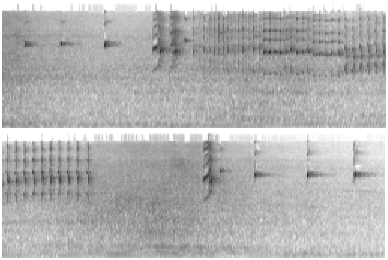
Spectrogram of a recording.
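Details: Long-tailed shrike mimicking a lovebird, giving scattered sharp high chips, then a dense burst of rapid, shrill chattering notes for about four seconds, followed by more isolated high chips; steady low rumble behind.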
